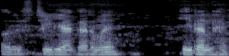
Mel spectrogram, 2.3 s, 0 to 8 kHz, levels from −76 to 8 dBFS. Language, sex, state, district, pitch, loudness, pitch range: Hindi, male, Bihar, Purnia, 120 Hz, -23 LUFS, 115-130 Hz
